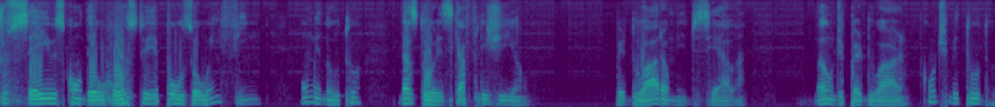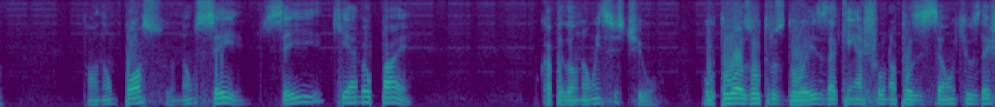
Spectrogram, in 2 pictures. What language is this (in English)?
Portuguese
